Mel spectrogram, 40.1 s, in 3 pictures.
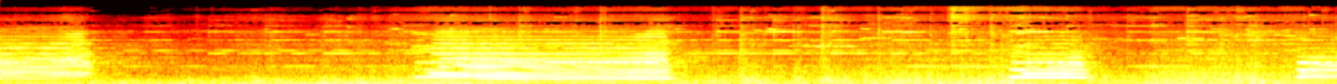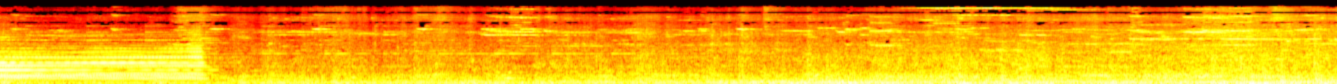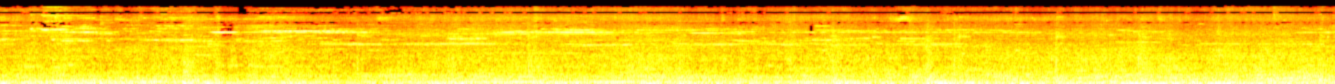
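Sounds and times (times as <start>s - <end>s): locomotive horn chord: 0.0s - 1.1s, 4.2s - 6.8s, 10.1s - 11.0s, 13.0s - 15.5s
train rolling by with rumble: 0.0s - 40.0s
wheel flanges squealing: 1.4s - 40.0s.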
